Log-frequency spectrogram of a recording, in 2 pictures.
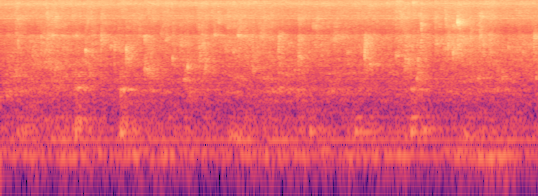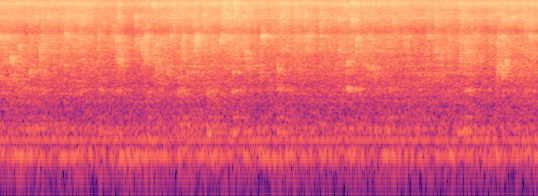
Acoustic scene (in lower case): restroom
